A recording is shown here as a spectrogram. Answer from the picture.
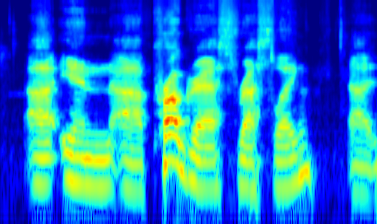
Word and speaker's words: Progress: 2 uh in uh progress wrestling uh you'll notice i said progress instead of just progress um because it's a british promotion yeah use the british pronunciation uh speaking of upsets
